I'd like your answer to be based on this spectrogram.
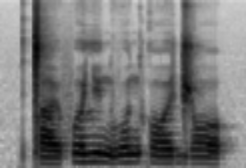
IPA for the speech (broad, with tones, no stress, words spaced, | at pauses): ǀa˨ə̯fɤ˦lʲɘ˦˨n vo˦nkɔ˨˦ə̯ d͡ʒɔ˨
